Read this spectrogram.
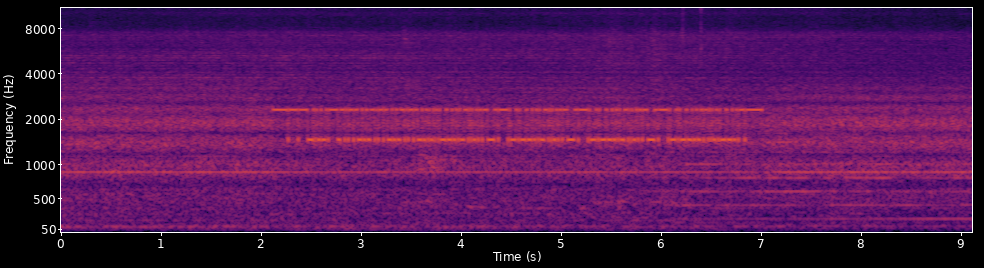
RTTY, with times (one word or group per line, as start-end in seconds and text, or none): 2.8-3.0 CQ
3.1-3.3 CQ
3.4-3.6 CQ
3.7-3.9 DE
4.0-4.7 ZS5EE
4.8-5.5 ZS5EE
5.6-6.3 ZS5EE
6.4-6.7 PSE
6.8-6.9 K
